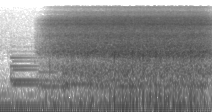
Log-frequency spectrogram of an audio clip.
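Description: A vape being inhaled: a steady, airy hiss swells in after a brief pause and holds for about two seconds, with a faint gritty crackle running through it. No one speaks.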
